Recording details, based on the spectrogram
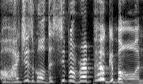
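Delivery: put-on very high, botched raspy voice, odd accent. Complaining that Ash always releases his Pokemon, speaker does a failed raspy Ash impression. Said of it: "I was trying to do like the raspy voice".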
